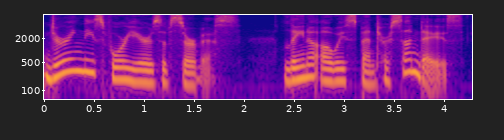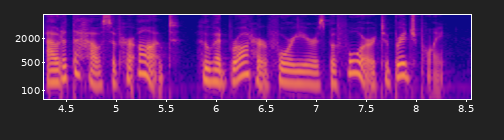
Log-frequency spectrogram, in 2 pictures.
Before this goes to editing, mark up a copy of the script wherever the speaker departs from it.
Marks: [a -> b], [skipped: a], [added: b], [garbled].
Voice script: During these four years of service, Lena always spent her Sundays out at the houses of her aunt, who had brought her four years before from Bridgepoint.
During these four years of service, Lena always spent her Sundays out at the [houses -> house] of her aunt, who had brought her four years before [from -> to] Bridgepoint.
